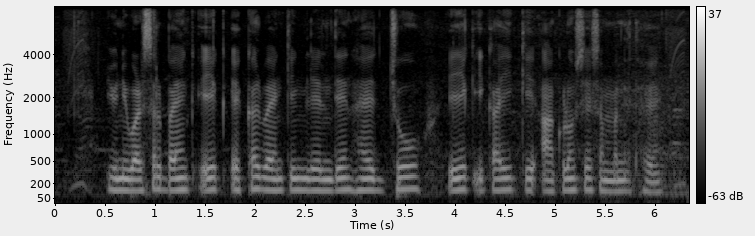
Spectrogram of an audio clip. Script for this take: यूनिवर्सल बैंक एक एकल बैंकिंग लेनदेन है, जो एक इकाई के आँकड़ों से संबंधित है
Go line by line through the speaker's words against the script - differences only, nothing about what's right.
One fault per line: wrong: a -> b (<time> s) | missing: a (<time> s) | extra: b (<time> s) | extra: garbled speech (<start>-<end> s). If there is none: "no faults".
no faults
